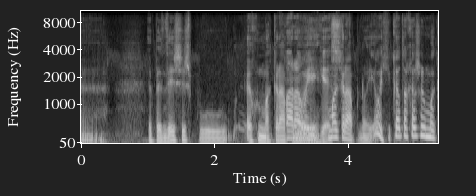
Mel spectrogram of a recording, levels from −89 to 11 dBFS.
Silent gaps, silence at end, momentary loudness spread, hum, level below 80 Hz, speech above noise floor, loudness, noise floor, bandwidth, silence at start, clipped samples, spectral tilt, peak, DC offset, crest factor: none; 0.05 s; 10 LU; none; -36 dBFS; 27 dB; -16 LUFS; -42 dBFS; 10.5 kHz; 0 s; under 0.1%; -6 dB/octave; -2 dBFS; under 0.1%; 14 dB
